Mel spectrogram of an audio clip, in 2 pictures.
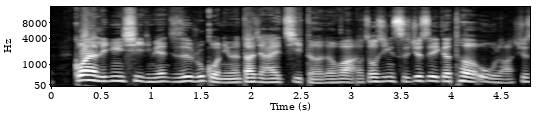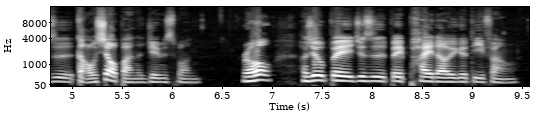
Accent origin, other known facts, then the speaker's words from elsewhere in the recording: Malaysia; 我的老家就是新村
